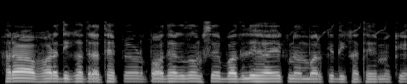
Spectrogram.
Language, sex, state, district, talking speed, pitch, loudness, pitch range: Chhattisgarhi, male, Chhattisgarh, Korba, 235 wpm, 135 Hz, -23 LUFS, 130-140 Hz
